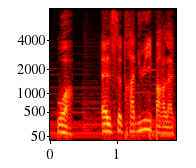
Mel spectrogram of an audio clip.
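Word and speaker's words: و: droite vers la gauche la première lettre en surbrillance jaune se prononce ouah elle se traduit par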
